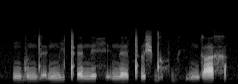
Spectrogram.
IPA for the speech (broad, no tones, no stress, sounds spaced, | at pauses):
ŋ ɡ u n d ɛ̰ ŋ͡m i tʼ ɛ n e h ḛ n ɛ tʼ ə ʃ d u x bʱ ḭ ŋ ɡ a x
